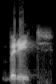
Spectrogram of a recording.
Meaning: to shave
- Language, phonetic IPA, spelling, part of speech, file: Russian, [brʲitʲ], брить, verb, Ru-брить.ogg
